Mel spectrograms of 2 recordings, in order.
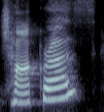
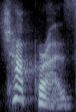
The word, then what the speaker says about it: chakras: are chakras uh often you will hear folks pronounce it chakras but just so you know it's chakras right is kind of the way we pronounce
